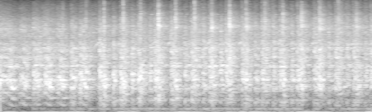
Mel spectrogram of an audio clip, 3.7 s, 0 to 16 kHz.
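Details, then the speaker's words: Diesel truck (flip truck, 6.0 Powerstroke project) cranking steadily at about three cranks a second with sharp ticking, described as injectors clicking; air in the fuel and oil, smoking from the exhaust; crank-no-start, cause not confirmed. "it's got air in the fuel it's got air in the oil got it everywhere it's it's smoking out the exhaust though which means we got some"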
